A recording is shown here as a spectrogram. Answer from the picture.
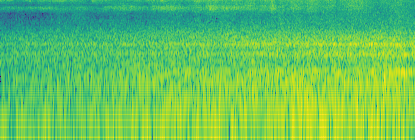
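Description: Electric-hauled container freight train approaching and passing, its wheel and rail noise growing louder. From about halfway through, the wheels squeal steadily on the curved track.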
